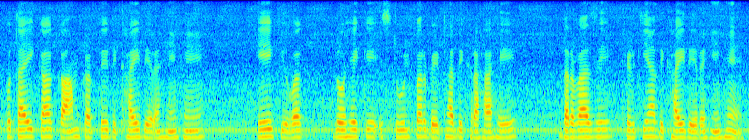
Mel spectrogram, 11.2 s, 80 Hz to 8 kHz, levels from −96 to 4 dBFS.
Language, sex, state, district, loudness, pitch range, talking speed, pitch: Hindi, female, Goa, North and South Goa, -28 LUFS, 140-155 Hz, 135 wpm, 150 Hz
